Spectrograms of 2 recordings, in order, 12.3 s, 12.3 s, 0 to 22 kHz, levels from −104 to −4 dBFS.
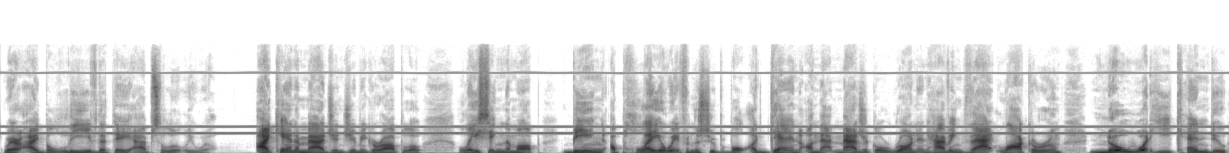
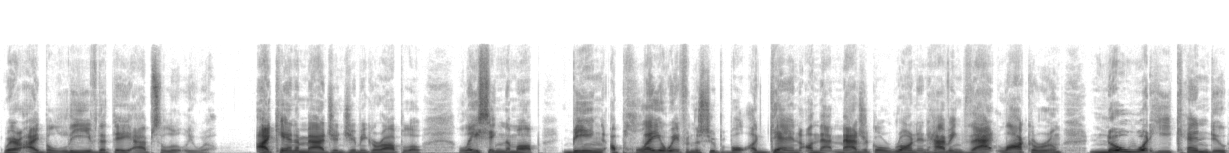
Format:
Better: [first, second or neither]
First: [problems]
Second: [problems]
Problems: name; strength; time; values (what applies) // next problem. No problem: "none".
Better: second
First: high-pitched whine; noticeable; throughout; 3 kHz, 15 dB below the speech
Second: none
